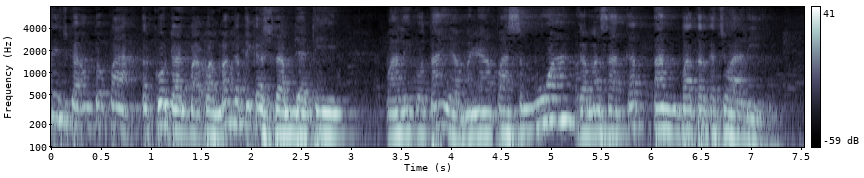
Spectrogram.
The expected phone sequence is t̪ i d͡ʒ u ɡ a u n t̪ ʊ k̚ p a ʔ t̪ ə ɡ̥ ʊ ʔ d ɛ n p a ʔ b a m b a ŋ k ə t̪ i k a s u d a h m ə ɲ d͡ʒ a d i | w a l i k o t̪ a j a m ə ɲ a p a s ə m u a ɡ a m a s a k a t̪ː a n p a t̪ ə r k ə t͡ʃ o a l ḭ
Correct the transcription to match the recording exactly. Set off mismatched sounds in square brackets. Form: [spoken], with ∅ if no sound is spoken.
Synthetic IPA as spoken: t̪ i d͡ʒ u ɡ a u n t̪ ʊ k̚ p a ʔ t̪ ə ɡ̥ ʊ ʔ d [a] n p a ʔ b a m b a ŋ k ə t̪ i k a s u d a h m ə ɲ d͡ʒ a d i | w a l i k o t̪ a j a m ə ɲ a p a s ə m u a ɡ a m a s a k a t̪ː a n p a t̪ ə r k ə t͡ʃ [u] a l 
